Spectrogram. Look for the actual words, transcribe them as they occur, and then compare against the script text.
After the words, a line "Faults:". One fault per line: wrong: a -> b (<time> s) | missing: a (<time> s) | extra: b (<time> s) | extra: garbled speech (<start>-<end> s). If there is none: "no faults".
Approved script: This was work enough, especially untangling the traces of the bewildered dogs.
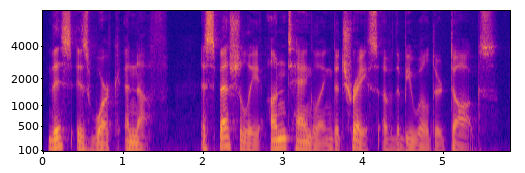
This is work enough, especially untangling the trace of the bewildered dogs.
Faults:
wrong: was -> is (0.4 s)
wrong: traces -> trace (3.7 s)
